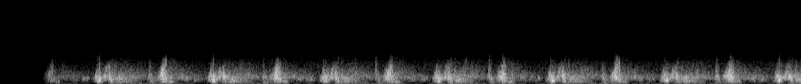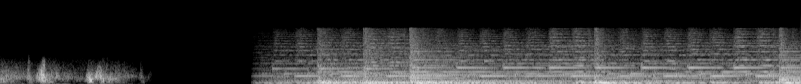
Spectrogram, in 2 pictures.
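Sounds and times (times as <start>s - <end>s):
fetal heartbeat whooshing pulse: 0.5s - 9.5s.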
